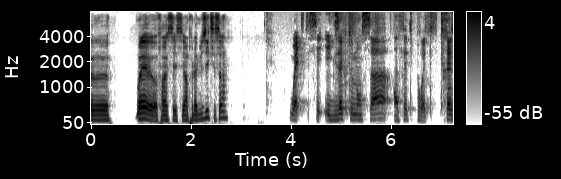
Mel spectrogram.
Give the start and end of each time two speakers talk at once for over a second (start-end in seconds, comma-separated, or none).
none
